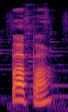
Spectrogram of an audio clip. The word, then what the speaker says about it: papa: Papa lleva el acento en la primera sílaba. En cambio, papá lleva el acento en la segunda sílaba.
